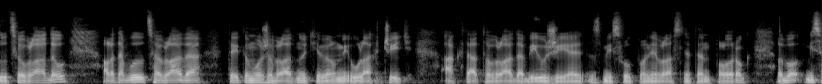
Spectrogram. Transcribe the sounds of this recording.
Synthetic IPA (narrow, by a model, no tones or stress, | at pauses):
d̪uːt͡sɔʊʋlaːd̪ɔʊa̰lɛt̪aːbud̪uːt͡saʋlaːd̪a | t̪ɛjt̪ɔmʊɔʒɛʋlaːd̪nucɪɛʋɛlmḭʔulaxt͡ʃicʔa̰kt̪a̰ːt̪ɔʋlaːd̪aʋiuʒijɛzmislupl̩ɲɛʋlasɲɛt̪ɛnpɔlɔɾɔklɛbɔmis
